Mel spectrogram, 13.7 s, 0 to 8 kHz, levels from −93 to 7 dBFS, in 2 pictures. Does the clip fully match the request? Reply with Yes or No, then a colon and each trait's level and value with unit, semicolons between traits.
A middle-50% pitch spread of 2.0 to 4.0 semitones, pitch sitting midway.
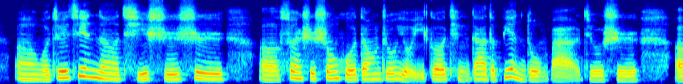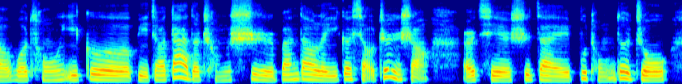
Yes: average, 3.7 semitones; medium, 175 Hz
